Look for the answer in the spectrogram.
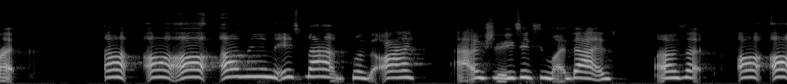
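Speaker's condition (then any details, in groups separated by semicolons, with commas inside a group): Cerebral palsy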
